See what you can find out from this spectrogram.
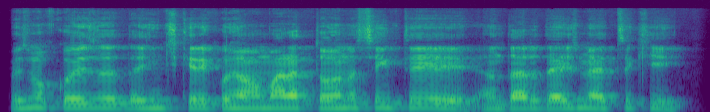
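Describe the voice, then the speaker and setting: A young adult man with a Brazilian Portuguese accent, a doctor guest on a podcast, explaining with everyday examples in a quick, chatty way. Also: a little high, little pitch movement, darkish tone. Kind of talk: podcast interview.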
